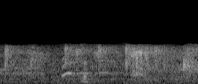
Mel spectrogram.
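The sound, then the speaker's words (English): Audience applause breaks out after a comedian mentions a movie: a steady wash of clapping, moderately loud and muffled, with a brief voice near the start. “Oh, I get an applause for a movie.”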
